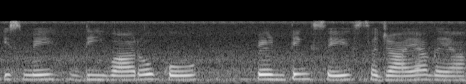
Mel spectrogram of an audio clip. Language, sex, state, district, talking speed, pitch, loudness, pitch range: Hindi, female, Haryana, Jhajjar, 90 wpm, 220 Hz, -15 LUFS, 205-230 Hz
